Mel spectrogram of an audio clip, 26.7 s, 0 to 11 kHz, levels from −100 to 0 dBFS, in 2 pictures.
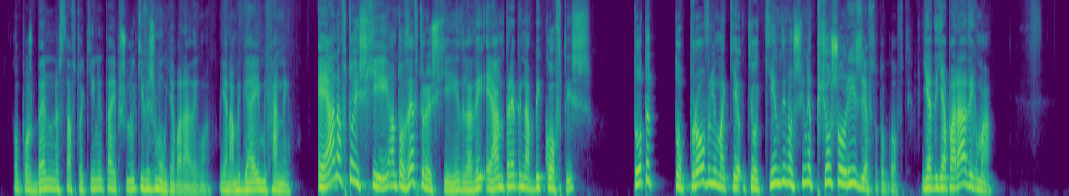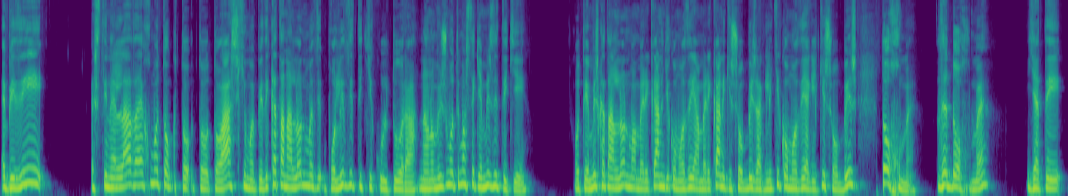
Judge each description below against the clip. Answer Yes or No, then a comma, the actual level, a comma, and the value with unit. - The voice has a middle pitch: Yes, medium, 160 Hz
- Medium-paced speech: No, fast, 180 wpm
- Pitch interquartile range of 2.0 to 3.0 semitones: No, average, 5.3 semitones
